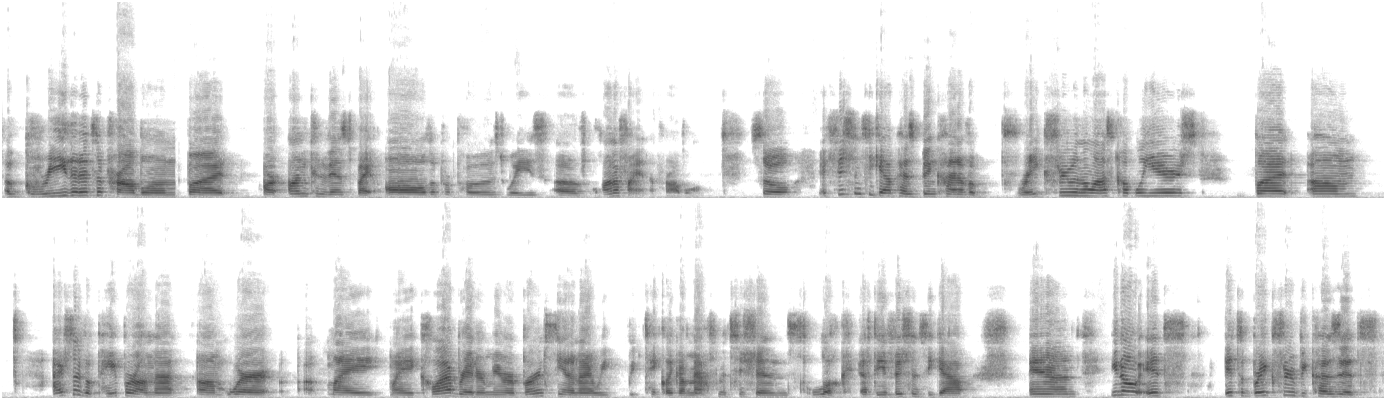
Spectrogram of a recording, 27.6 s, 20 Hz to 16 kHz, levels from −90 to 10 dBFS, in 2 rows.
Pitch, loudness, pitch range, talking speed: 185 Hz, -24 LUFS, 170-245 Hz, 150 wpm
